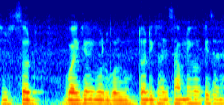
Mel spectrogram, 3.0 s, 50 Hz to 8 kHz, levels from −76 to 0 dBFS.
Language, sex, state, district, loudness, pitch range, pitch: Hindi, male, Madhya Pradesh, Umaria, -18 LUFS, 105-110 Hz, 110 Hz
